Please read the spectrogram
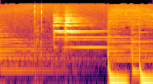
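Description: A short click followed by a bright bell ding, the sound effect of a subscribe-button animation, over background music. About one and a half seconds in, an electronic dance beat with heavy bass thumps starts.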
